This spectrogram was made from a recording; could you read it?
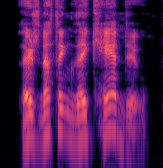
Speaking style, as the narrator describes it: Tommy says with a sigh

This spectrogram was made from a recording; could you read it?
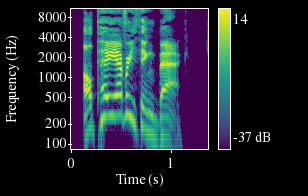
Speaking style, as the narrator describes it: he shouts

